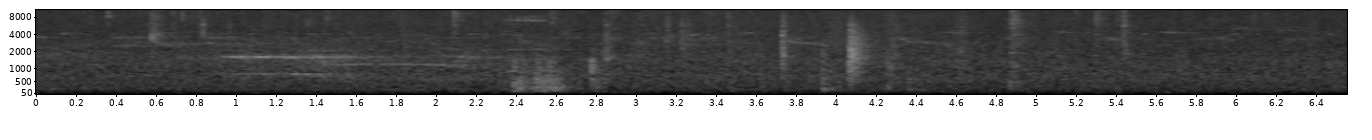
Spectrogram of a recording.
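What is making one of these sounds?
A spatula clinks and scrapes against a glass bowl.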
